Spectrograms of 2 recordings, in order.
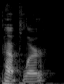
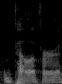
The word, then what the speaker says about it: Pelipper: It's not Pepler. Or Pelipper, as it's correctly pronounced.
